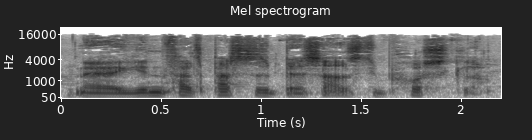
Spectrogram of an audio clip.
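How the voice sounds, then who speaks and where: A gravelly, probing police commissario. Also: male voice, mid-range voice, fairly even intonation, fast. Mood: businesslike, probing. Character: discreet, persistent police commissario questioning witnesses. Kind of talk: German radio drama dialogue.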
